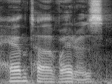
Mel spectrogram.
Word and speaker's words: Hantavirus: We call it Hantavirus, but it's a Hantavirus, the American pronunciation.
